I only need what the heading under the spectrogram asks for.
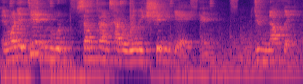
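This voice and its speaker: A man's voice: high voice, steady tone. A man with a nasal voice, candidly recalling making his album in a documentary interview. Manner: quick, candid, swears casually. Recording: very echoey room, distant mic, music underneath.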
